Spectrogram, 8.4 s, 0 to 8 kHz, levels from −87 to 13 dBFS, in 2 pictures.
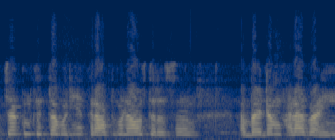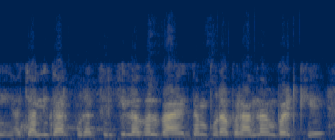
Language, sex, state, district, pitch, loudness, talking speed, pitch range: Bhojpuri, male, Uttar Pradesh, Varanasi, 170 Hz, -32 LUFS, 155 wpm, 160-180 Hz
